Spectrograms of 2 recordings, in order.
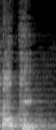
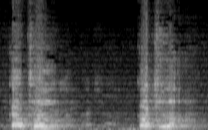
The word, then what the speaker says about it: कठला: से क्या नाम है, काथल, क्या नाम ये कौन सा स्कूल है? अच्छा नहीं, स्कूल का नाम कठला। अच्छा, जो स्पेलिंग गलती लिखी ना, इसको ठीक करना चाहिए।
